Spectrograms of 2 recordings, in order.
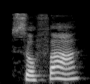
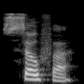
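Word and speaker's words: sofá: o and we say sofa but in Spanish the stress goes on the A and we know that because of the accent right here so it becomes el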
